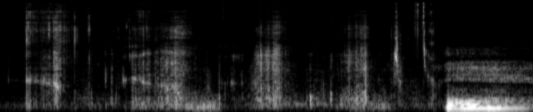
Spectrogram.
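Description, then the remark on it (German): Loud crunchy bites and wet chewing of raw bell pepper (paprika), a run of crisp irregular crunches, followed by a brief burst of voice at the end. “Paprika.”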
